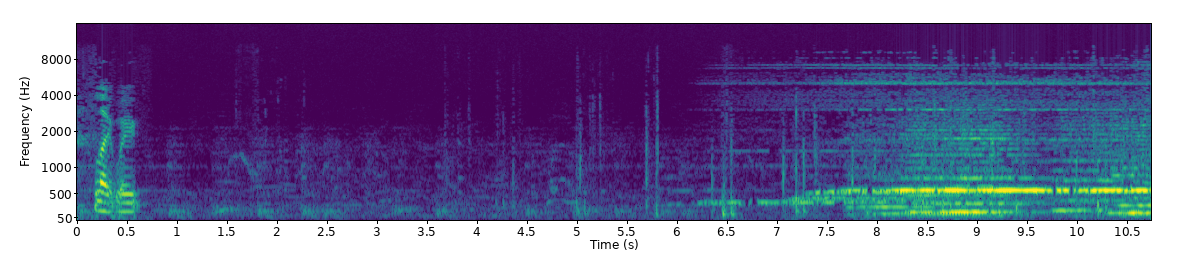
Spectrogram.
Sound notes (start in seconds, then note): 3.0 footsteps approaching; 6.9 sinister music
